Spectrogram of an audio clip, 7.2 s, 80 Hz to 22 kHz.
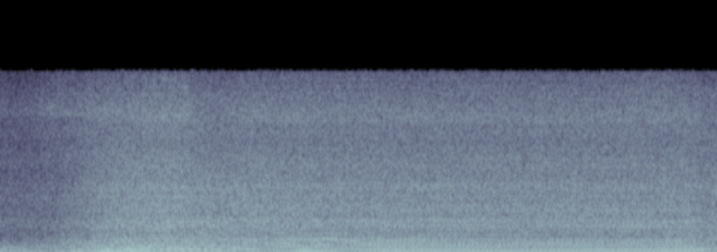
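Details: Engine with 300,000 km after replacing a defective timing belt tensioner that made noise at 2000–3000 rpm, coolant refilled: revs up smoothly and holds a steady, clean drone with no knock, rattle or whine; sounds healthy after repair.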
